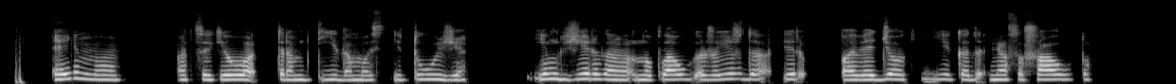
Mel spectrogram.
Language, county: Lithuanian, Panevėžys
